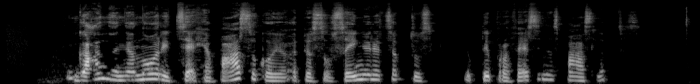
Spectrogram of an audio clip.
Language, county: Lithuanian, Vilnius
